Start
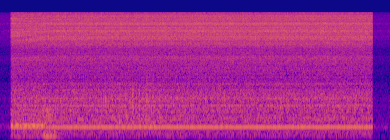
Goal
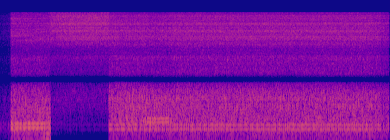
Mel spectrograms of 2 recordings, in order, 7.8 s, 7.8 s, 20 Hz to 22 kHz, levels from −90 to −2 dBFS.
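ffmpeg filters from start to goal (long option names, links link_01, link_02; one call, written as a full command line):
ffmpeg -i in.wav -filter_complex "[0:a]asplit=2[link_01][link_02];[link_02]aecho=0:1:169|338|507|676|845|1014|1183:0.708|0.375|0.199|0.105|0.0559|0.0296|0.0157[link_03];[link_01][link_03]amix=inputs=2:normalize=0,asettb=1/sr,asplit=3[link_04][link_05][link_06];[link_04]atrim=end=2.874[link_07];[link_05]atrim=start=2.87:end=3.38,asetpts=PTS-STARTPTS,afade=type=in:duration=0.004:curve=qsin,afade=type=out:start_time=0.506:duration=0.004:curve=qsin,aeval=exprs='val(0)+0.0141*sin(2*PI*480*n/s)':channel_layout=same[link_08];[link_06]atrim=start=3.376[link_09];[link_07][link_08]acrossfade=duration=0.004:curve1=hsin:curve2=qsin[link_10];[link_10][link_09]acrossfade=duration=0.004:curve1=qsin:curve2=hsin,asuperstop=centerf=2500:order=8:qfactor=3,highshelf=frequency=3600:gain=-11,asplit=2[link_11][link_12];[link_12]aecho=0:1:71:0.596[link_13];[link_11][link_13]amix=inputs=2:normalize=0,aeval=exprs='val(0)*sin(2*PI*54*n/s)':channel_layout=same,acompressor=threshold=-37dB:ratio=4,asettb=1/sr,asplit=3[link_14][link_15][link_16];[link_14]atrim=end=1.014[link_17];[link_15]atrim=start=1.01:end=2.18,asetpts=PTS-STARTPTS,afade=type=in:duration=0.004:curve=qsin,afade=type=out:start_time=1.166:duration=0.004:curve=qsin,aderivative[link_18];[link_16]atrim=start=2.176[link_19];[link_17][link_18]acrossfade=duration=0.004:curve1=hsin:curve2=qsin[link_20];[link_20][link_19]acrossfade=duration=0.004:curve1=qsin:curve2=hsin" out.wav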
